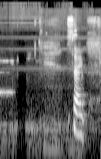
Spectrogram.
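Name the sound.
electronic beep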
